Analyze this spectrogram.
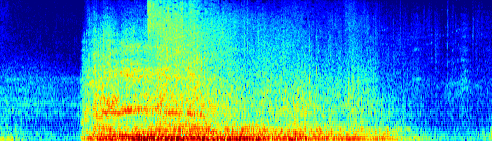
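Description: A dragon's fiery blast roars and explodes loudly.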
